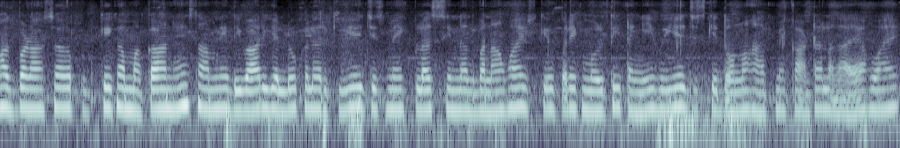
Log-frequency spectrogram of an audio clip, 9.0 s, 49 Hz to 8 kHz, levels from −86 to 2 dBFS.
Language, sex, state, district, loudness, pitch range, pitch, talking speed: Hindi, female, Bihar, Madhepura, -17 LUFS, 180-190 Hz, 185 Hz, 235 wpm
